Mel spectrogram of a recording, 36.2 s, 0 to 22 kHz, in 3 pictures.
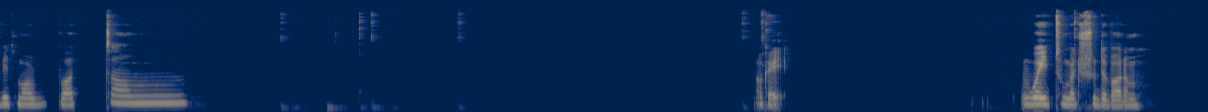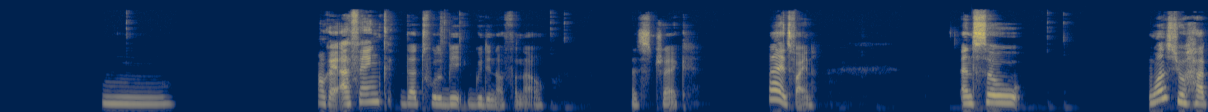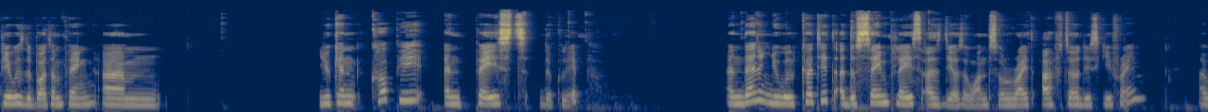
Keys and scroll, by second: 28.2 ctrl+c, 30.2 ctrl+v.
